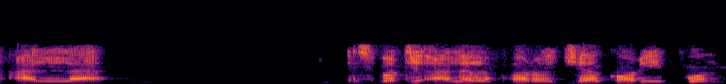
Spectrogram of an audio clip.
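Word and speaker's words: عَلَّ: Karena kadang lam pertama pada kalimat la'alla itu dihapus. Jadi nanti dibacanya alla.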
